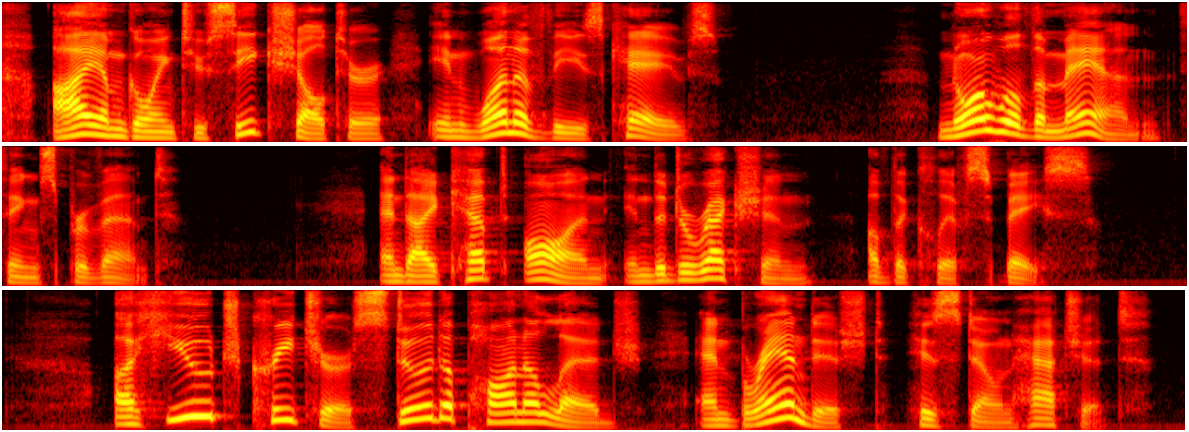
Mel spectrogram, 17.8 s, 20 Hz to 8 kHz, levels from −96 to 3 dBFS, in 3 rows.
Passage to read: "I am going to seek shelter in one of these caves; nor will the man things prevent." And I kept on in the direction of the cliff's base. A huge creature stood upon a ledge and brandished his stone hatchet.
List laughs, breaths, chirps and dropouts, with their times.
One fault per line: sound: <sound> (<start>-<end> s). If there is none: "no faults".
no faults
